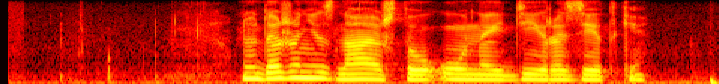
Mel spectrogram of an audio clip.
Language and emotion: Russian, neutral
